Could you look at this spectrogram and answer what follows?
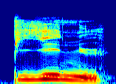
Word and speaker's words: pieds nus: So final S here and then final S here is not pronounced. And then when you get this combination here, it's yé, pied. Okay, so you don't hear the D. Pieds nus.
